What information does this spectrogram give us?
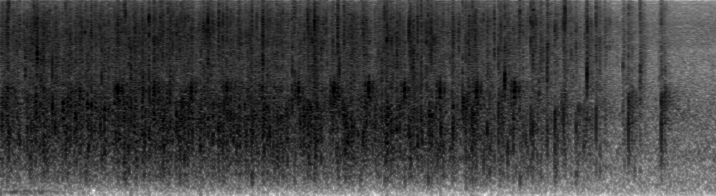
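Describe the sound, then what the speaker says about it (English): An audience at a city Veterans Day ceremony claps loudly in honor of veterans, a thick, continuous burst of applause that thins out over the last second into a few scattered, separate claps. "So let's give them a round of applause."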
